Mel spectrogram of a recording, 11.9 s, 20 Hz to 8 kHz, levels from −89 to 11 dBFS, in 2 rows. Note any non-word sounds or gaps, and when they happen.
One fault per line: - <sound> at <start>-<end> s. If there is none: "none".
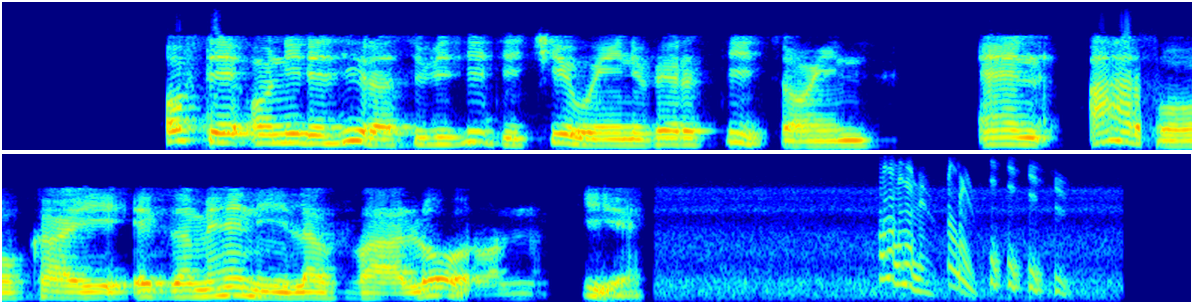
- dropout at 5.7-5.8 s
- chirp at 10.3-11.4 s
